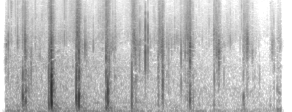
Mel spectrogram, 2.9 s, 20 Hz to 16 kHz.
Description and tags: Footsteps Running Away Fading 1
Sound effect for a person running away (1 of 2). A second version and a full recording of many types of running and walking are also available.
Recorded with a Samson Q7 microphone through a Phonic AM85 analogue mixer.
